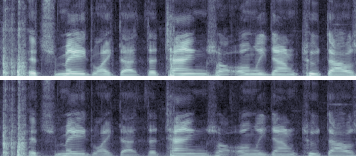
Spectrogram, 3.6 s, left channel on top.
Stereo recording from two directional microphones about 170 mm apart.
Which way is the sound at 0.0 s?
5° left (ahead or behind).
